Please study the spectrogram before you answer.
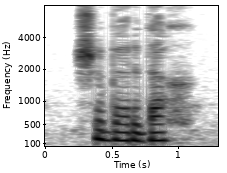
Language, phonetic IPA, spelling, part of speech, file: Polish, [ʃɨˈbɛrdax], szyberdach, noun, LL-Q809 (pol)-szyberdach.wav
